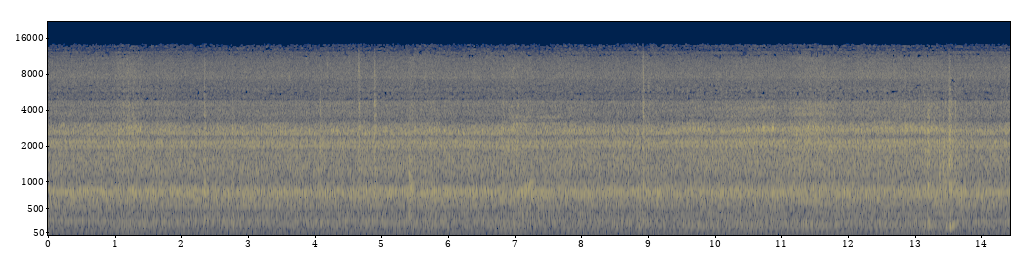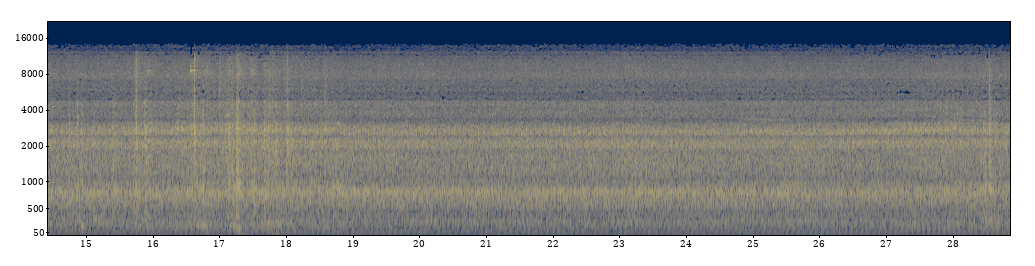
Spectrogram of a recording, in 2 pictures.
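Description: Heavy diesel engine idling steadily, with a few short knocks near the middle.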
